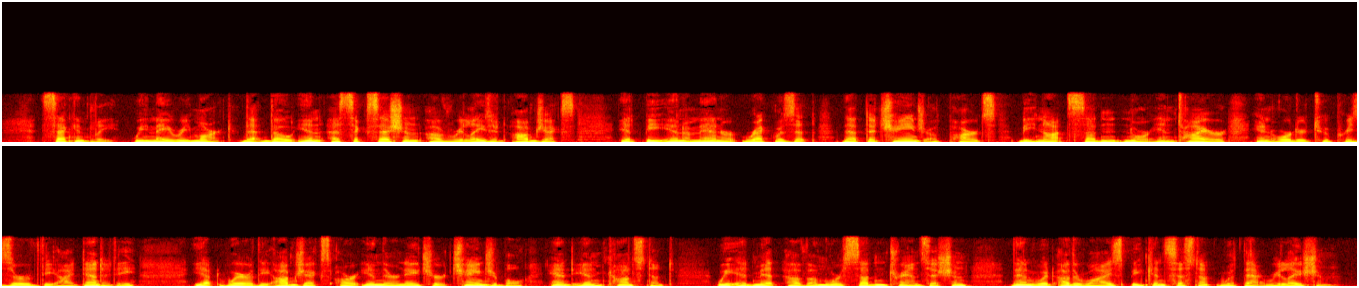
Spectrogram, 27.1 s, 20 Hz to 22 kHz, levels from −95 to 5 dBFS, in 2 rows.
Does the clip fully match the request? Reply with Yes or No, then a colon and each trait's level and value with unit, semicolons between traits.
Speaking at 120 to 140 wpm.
Yes: slow, 135 wpm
